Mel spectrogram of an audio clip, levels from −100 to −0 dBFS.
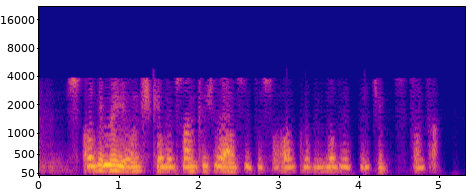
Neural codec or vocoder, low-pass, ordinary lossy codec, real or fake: codec, 16 kHz, 0.5 kbps, FreqCodec, smaller model; 7.2 kHz; AAC, 16 kbps; fake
